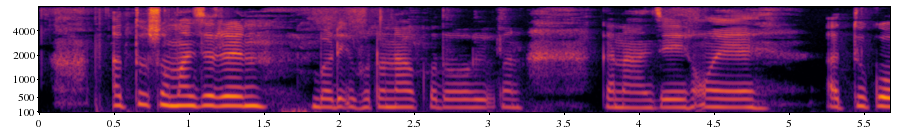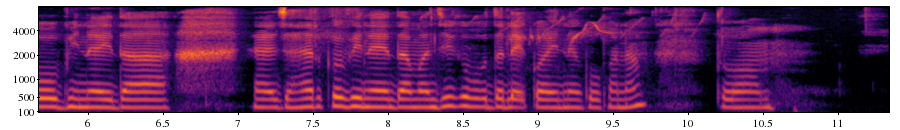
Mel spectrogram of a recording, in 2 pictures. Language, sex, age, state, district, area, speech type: Santali, female, 18-30, West Bengal, Purulia, rural, spontaneous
